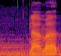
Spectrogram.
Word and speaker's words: نمد: "Namad" (felt) is a Pahlavi word, originally pronounced "Namat".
